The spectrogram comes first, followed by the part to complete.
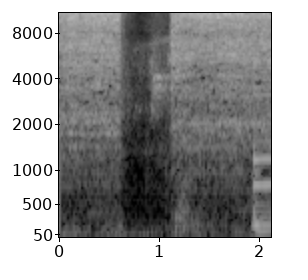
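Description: Aerosol livestock marking paint hissing out of a spray can onto a cow's hide, in two bursts: the first stops a little over half a second in, the second starts just after a second in.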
